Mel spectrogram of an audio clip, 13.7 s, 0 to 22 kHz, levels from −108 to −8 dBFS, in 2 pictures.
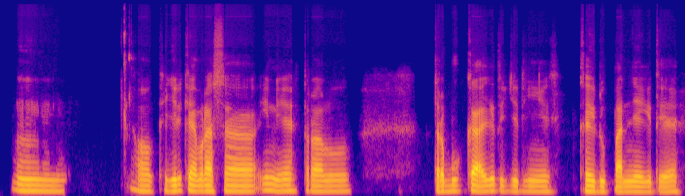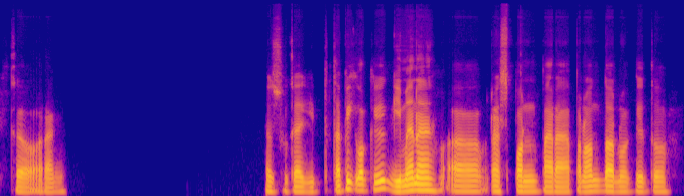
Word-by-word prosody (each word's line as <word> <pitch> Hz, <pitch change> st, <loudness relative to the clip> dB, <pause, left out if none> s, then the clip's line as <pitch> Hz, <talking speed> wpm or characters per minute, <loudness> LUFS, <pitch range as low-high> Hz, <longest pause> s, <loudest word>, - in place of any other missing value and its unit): Mmm, 115 Hz, -2 st, 0 dB, 0.7 s
oke, 110 Hz, -3 st, -2 dB
jadi 115 Hz, +1 st, +3 dB
kayak 115 Hz, -2 st, +4 dB
merasa 115 Hz, +1 st, +2 dB, 0.4 s
ini 130 Hz, -2 st, +1 dB
ya, 115 Hz, -, 0 dB
terlalu, 110 Hz, -1 st, 0 dB, 1.0 s
terbuka 110 Hz, +1 st, +2 dB
gitu 120 Hz, -1 st, -1 dB
jadinya 105 Hz, 0 st, -2 dB, 0.4 s
kehidupannya 105 Hz, -1 st, +2 dB
gitu 100 Hz, -, -8 dB
ya 105 Hz, -, 0 dB, 0.2 s
ke -, -, -6 dB, 0.2 s
orang. 95 Hz, +1 st, -5 dB, 2.0 s
Gak 100 Hz, -3 st, -3 dB
suka 105 Hz, -3 st, -3 dB
gitu 95 Hz, 0 st, -9 dB
tapi 110 Hz, +8 st, +1 dB
waktu 125 Hz, +2 st, +1 dB
itu 165 Hz, -, +3 dB
gimana, 120 Hz, +2 st, +5 dB
eee, 105 Hz, -2 st, -2 dB
respon 105 Hz, 0 st, 0 dB
para 100 Hz, -1 st, +2 dB
penonton 105 Hz, +1 st, +2 dB
waktu 100 Hz, 0 st, -4 dB
itu? 100 Hz, -1 st, -4 dB
105 Hz, 125 wpm, -24 LUFS, 100-115 Hz, 2.0 s, gimana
